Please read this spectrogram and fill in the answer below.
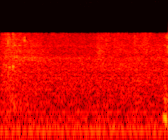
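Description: Faint, steady hiss of room tone, with no distinct event standing out.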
